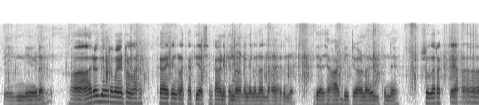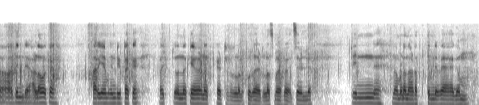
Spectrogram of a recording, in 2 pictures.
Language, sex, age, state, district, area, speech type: Malayalam, male, 45-60, Kerala, Thiruvananthapuram, rural, spontaneous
